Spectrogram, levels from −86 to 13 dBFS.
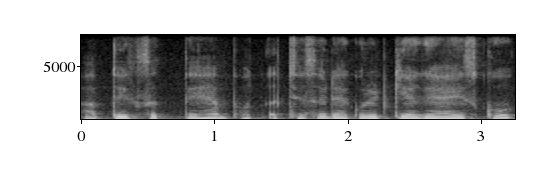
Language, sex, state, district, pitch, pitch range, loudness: Hindi, female, Rajasthan, Jaipur, 175 Hz, 170-180 Hz, -13 LUFS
